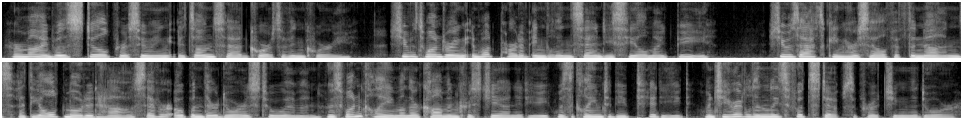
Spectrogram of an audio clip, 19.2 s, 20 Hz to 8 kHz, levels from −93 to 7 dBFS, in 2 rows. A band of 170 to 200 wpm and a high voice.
Yes: average, 190 wpm; high, 210 Hz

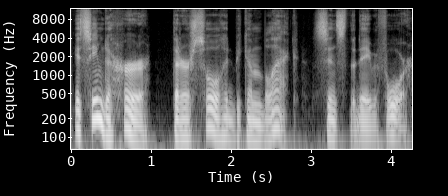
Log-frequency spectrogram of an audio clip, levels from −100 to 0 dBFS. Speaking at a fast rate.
No: average, 195 wpm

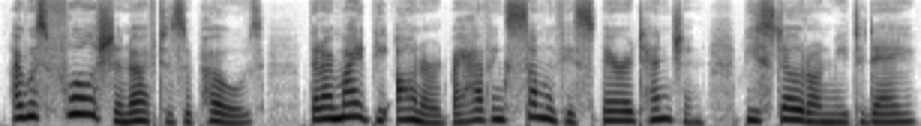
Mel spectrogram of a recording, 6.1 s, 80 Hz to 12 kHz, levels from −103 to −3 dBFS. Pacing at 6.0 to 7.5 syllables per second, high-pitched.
Yes: 6.5 syllables/s; high, 245 Hz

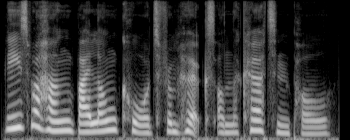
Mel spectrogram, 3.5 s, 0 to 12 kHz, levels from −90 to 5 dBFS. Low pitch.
No: high, 215 Hz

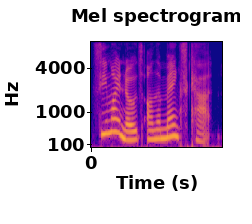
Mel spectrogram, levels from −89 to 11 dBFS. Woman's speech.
Yes: female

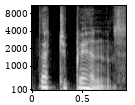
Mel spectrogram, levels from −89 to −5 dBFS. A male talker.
Yes: male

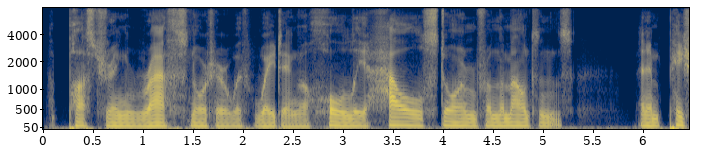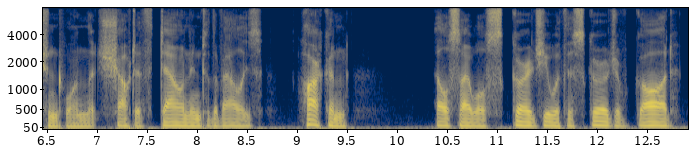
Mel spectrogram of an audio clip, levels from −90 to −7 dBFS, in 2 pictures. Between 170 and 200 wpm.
No: average, 155 wpm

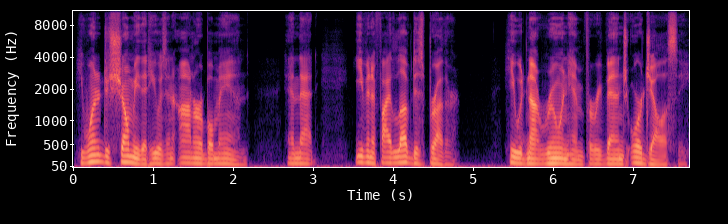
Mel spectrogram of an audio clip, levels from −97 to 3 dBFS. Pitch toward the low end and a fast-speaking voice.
Yes: low, 100 Hz; fast, 220 wpm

